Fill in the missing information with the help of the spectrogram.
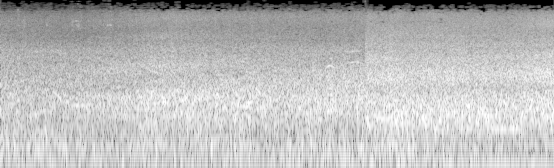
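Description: Ocean surf washing onto a sandy beach, a steady rush of breaking waves, with wind rumbling on the microphone.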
